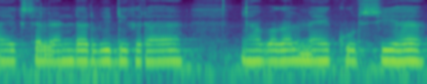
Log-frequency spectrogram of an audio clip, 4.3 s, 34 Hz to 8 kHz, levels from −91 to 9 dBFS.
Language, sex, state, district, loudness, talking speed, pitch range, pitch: Hindi, male, Jharkhand, Deoghar, -16 LUFS, 170 wpm, 90-150 Hz, 150 Hz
